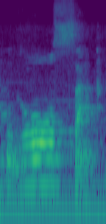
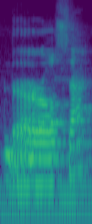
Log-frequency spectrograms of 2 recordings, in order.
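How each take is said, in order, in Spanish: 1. La r se hace atrás, en la garganta. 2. La r se vibra con la punta de la lengua.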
